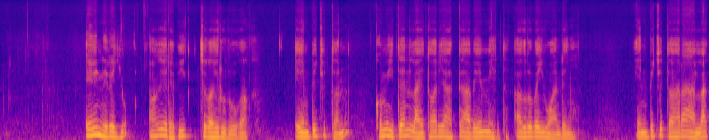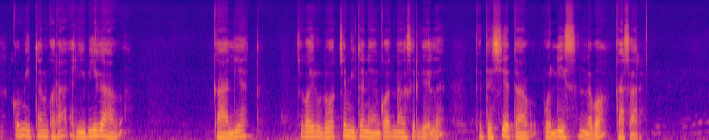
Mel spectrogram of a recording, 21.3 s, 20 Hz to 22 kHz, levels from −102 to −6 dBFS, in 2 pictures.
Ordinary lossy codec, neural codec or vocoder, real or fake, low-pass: none; codec, 44.1 kHz, 7.8 kbps, Pupu-Codec; fake; none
